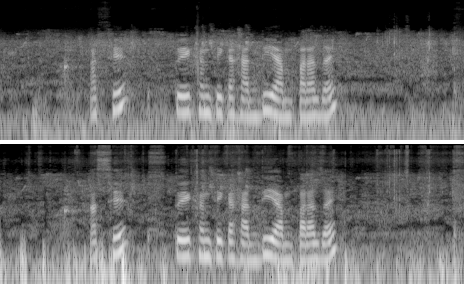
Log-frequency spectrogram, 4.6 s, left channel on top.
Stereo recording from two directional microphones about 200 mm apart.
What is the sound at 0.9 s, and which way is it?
Speech, 15° right (ahead or behind).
